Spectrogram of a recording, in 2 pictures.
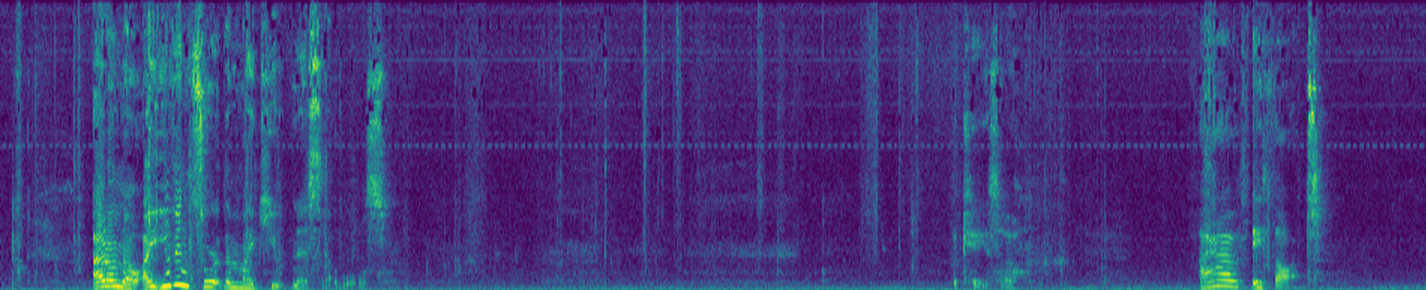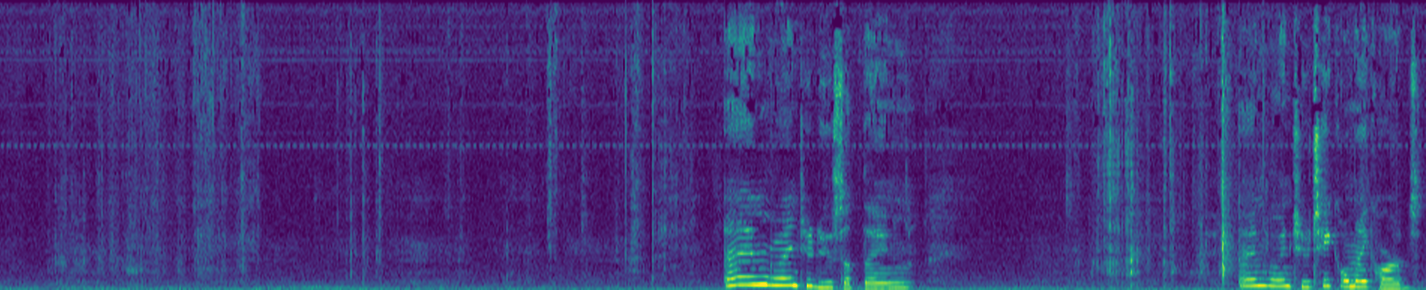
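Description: A young girl speaks close by, in short bursts with pauses.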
